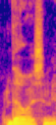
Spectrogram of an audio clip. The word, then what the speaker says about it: Taoism: Taoism, yes, you pronounce it like that.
